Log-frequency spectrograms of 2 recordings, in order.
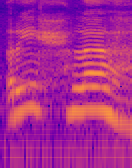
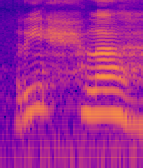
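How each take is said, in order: The two takes are said the same way.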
